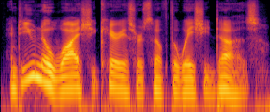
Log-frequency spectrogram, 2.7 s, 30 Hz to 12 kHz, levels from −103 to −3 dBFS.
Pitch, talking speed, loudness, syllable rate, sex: 105 Hz, 265 wpm, -20 LUFS, 5.5 syllables/s, male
